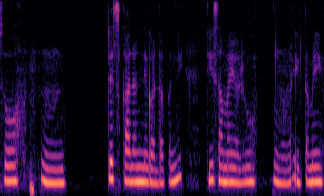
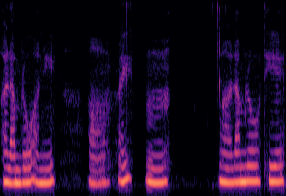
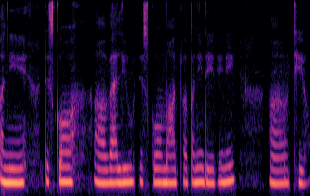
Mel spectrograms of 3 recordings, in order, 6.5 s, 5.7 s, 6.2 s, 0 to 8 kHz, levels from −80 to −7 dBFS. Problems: none marked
